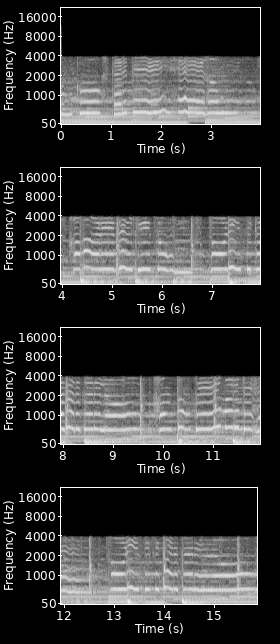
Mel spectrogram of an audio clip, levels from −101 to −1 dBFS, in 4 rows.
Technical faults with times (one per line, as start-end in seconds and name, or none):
none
